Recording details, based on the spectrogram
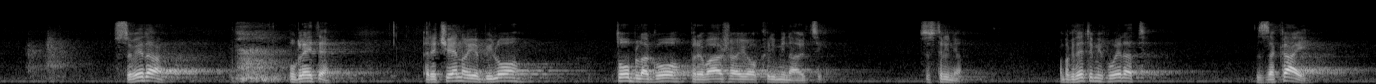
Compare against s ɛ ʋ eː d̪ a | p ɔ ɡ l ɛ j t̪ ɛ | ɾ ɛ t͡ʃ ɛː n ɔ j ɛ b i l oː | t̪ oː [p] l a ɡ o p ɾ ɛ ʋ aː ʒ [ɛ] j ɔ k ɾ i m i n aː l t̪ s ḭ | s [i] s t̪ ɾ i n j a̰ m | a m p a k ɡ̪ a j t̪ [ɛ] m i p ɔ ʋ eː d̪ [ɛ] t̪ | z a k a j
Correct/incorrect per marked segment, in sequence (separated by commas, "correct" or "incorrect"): incorrect, incorrect, incorrect, correct, incorrect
